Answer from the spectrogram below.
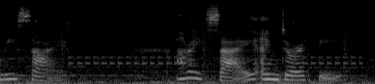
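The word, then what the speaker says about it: Sei: Okay, so you pronounce it say. My bad. I thought it was sigh.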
